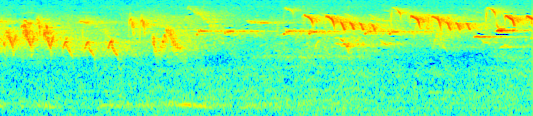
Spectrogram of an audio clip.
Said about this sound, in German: Deswegen klingt das jetzt auch immer nicht so schön. Mit dem Handy kriegt man nicht so eine schöne Tonqualität hin. Ich muss mal still sein, damit ihr die Vögel auch richtig schön zwitschern hört.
